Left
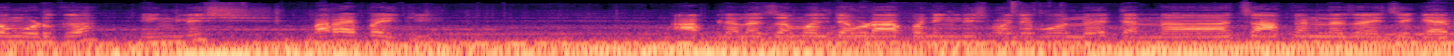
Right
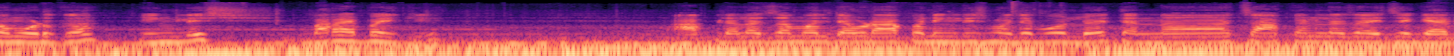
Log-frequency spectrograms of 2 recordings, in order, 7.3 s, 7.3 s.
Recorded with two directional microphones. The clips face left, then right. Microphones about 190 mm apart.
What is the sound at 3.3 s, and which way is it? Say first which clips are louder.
Speech: right 3 dB; 20° right (ahead or behind).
